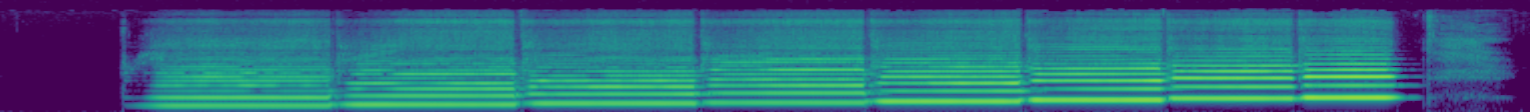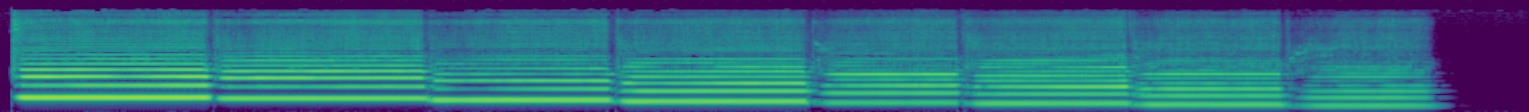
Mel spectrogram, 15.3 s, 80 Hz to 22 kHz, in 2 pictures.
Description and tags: Flute - C major - bad-tempo-staccato
Part of the Good-sounds dataset of monophonic instrumental sounds.
instrument::flute
note::C
good-sounds-id::6995
mode::major
Intentionally played as an example of bad-tempo-staccato
scale, Cmajor, neumann-U87, flute, good-sounds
